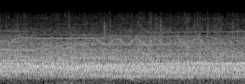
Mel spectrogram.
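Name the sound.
crowd cheering and applauding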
